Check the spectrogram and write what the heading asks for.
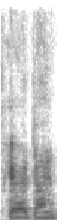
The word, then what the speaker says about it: paradigm: Paradigm. That's what it should be, because the silent G is just creepy.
